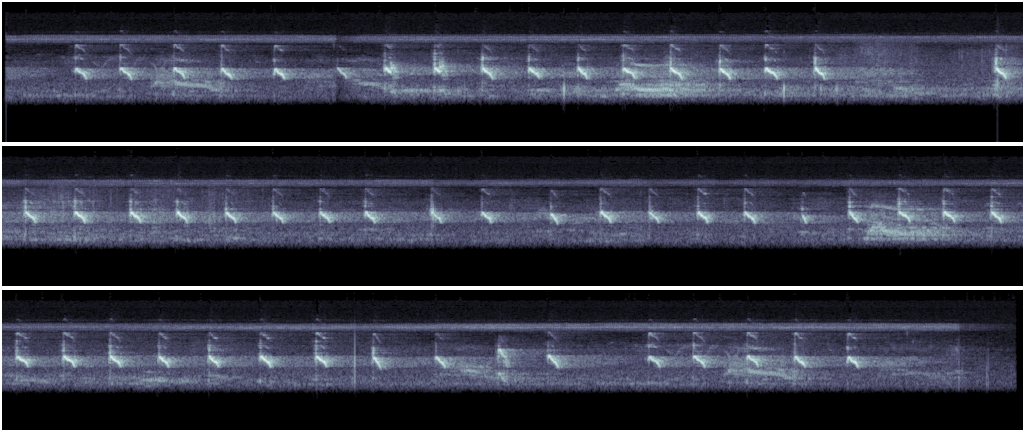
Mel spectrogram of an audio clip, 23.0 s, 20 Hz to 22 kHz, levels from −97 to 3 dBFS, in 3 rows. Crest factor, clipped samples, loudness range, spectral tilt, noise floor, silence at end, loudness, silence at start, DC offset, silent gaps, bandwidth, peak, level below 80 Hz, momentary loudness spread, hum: 18 dB; under 0.1%; 4 LU; 13.5 dB/octave; -48 dBFS; 1.15 s; -15 LUFS; 0.55 s; under 0.1%; none; 9.8 kHz; 0 dBFS; under -90 dBFS; 8 LU; none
